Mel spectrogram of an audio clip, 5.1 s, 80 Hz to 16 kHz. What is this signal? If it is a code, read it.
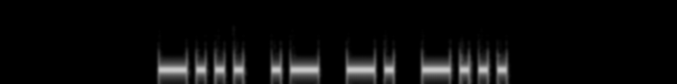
Morse code, heard as a keyed tone, about 17 wpm, 700 Hz. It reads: BANB
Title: All Cut Numbers - 4-Digit 17wpm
